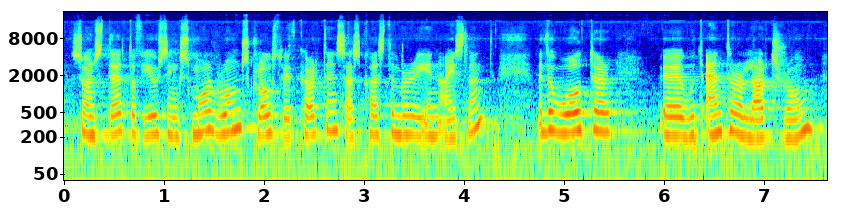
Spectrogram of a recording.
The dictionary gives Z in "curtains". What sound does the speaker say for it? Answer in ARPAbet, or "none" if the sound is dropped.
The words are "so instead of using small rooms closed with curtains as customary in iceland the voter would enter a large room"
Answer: S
